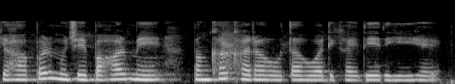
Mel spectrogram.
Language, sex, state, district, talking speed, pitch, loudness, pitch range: Hindi, female, Arunachal Pradesh, Lower Dibang Valley, 170 wpm, 220 Hz, -16 LUFS, 205-225 Hz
